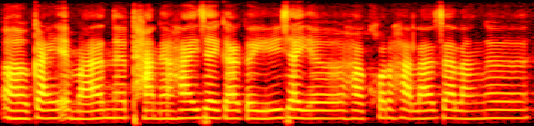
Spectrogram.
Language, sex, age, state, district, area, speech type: Bodo, female, 45-60, Assam, Chirang, rural, spontaneous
